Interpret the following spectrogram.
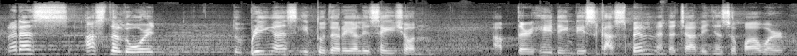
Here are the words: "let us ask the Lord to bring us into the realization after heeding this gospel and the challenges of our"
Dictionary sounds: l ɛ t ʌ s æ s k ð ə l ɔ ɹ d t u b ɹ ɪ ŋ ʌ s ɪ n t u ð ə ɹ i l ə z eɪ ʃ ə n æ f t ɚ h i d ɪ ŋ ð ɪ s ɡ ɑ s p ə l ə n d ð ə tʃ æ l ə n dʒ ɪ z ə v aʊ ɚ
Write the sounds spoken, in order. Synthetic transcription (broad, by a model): l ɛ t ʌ s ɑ s k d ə l ɔ ɹ d t u b ɹ ɪ ŋ ʌ s ɪ n t u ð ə ɹ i l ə s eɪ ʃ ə n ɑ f t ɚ h i d ɪ ŋ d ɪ s ɡ ɑ s p ə l ə n d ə tʃ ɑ l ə n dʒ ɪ s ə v aʊ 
